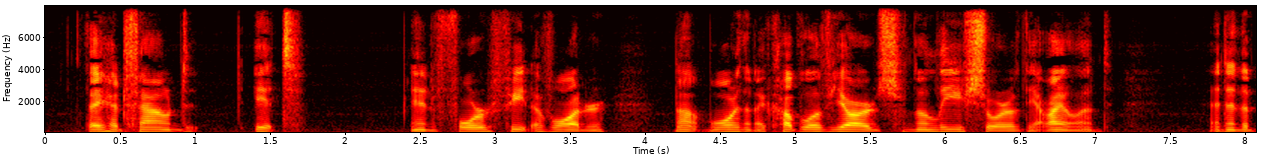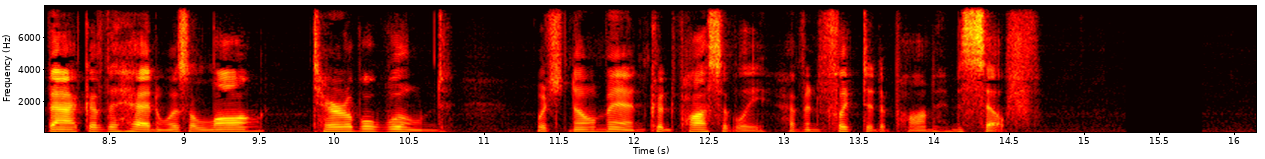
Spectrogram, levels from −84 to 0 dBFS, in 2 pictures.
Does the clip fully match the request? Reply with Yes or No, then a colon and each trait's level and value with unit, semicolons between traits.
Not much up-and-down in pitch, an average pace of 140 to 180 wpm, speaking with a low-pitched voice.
Yes: narrow, 1.9 semitones; average, 165 wpm; low, 130 Hz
